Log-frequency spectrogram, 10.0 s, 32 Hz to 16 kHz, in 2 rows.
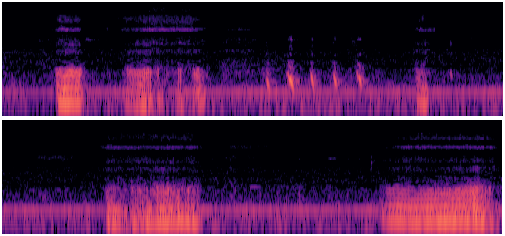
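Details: Boxer dog asleep with eyes open, snoring: low rumbling breaths with harmonic buzz, long snores around 0.7, 6.5 and 9.5 seconds with several short snorts and clicks between, steady low hum behind.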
